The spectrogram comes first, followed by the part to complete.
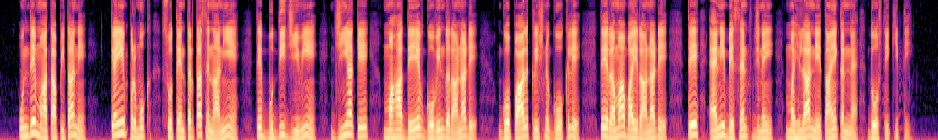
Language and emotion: Dogri, neutral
